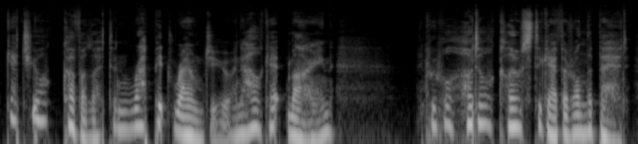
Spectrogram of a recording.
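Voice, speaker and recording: A man's voice: mid-range voice, very animated, moderate pace, dark tone, slightly rough, no echo, clean studio sound, voice pushed up. A man voicing a brave, imaginative little girl with a British accent, earnest and kindly in a storybook reading. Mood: comforting, dreamy.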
